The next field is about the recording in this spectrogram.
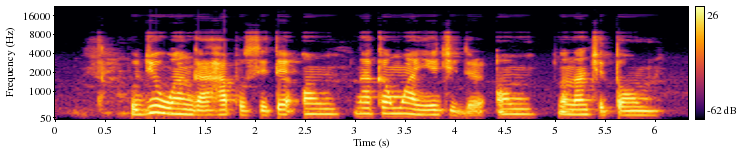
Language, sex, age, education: Igbo, female, 15-29, tertiary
